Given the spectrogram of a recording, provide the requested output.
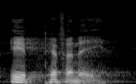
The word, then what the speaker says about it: epiphany: We spell that out in English exactly as it is in Greek, except we pronounce it epiphany.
